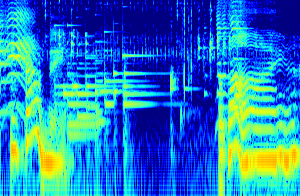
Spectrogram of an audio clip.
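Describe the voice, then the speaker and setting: Faint music plays in the background as someone uses a put-on character voice at a fairly high pitch. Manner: voice crack on 'bye-bye'.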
